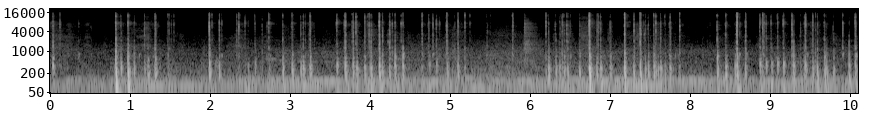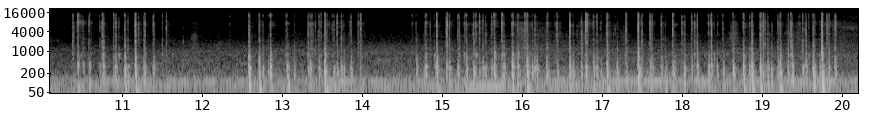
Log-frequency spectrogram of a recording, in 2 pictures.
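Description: Typing on a computer keyboard: an irregular run of key clicks with short pauses, starting about a second in, over a low steady hum.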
